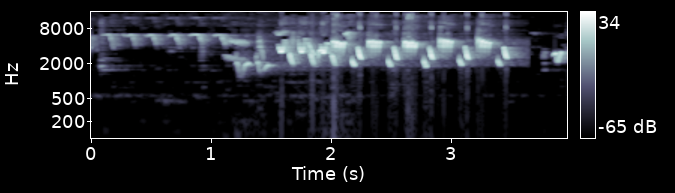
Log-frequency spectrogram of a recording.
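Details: Common nightingale (Luscinia megarhynchos) song recorded in its natural habitat in Greece: a run of thin, high repeated notes, a few dropping slurs, then a fast, rich burst of rising chirps at about three per second.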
